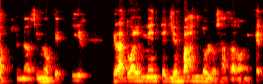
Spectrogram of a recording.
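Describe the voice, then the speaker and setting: His voice is somewhat breathy. The man speaks at a fairly high pitch. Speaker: school psychologist. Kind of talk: lecture. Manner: hesitant with repetitions.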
